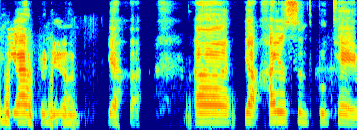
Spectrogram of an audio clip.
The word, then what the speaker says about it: Bucket: the premise High bucket who insists her surname is pronounced bouquet bouet although her husband Richard has said it was always bucket until I met you yeah that's the thing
